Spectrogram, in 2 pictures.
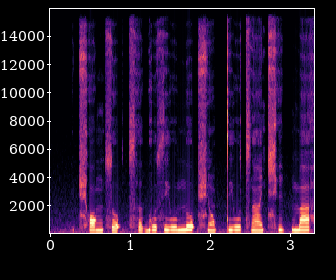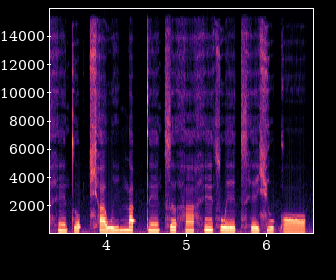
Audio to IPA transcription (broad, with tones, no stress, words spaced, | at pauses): t͡ɕʰɔ˧ŋso˨ʔ t͡sʰə˨˩ɡu˥˧ sju˧n̪o˦ʔ ɕɔ̃˨p̚ t̪ju˦t͡sã˧t͡ɕʰi˦k̚ ma˧hẽ˨˩t̪o˨ʔ t͡ɕʰa˧wi˦ŋa˦ʔ t̪ẽ˧t͡sə˥˧hã˧ hẽ˥˧swe˧ t͡sʰe˧ɕu˧ ɡɔ˨˩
